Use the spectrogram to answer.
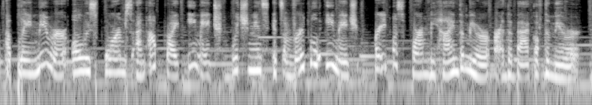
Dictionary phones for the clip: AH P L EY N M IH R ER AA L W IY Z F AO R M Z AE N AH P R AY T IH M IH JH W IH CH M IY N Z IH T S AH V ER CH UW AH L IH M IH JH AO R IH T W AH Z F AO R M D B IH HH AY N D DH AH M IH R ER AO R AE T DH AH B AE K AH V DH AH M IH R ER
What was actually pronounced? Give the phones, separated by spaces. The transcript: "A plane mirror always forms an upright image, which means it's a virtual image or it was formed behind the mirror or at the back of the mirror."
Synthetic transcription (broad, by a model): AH P L EY N M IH R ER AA L W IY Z F AO R M S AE N AH P R AY T IH M IH JH W IH CH M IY N S IH T S AH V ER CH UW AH L IH M IH JH AO R IH T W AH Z F AO R M B IH HH AY N D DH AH M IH R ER AO R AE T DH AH B AE K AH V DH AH M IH R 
